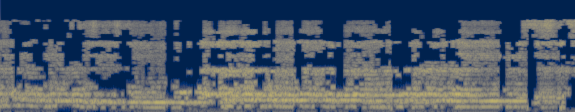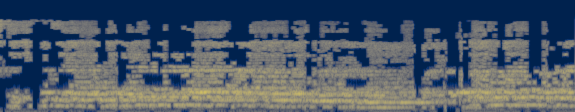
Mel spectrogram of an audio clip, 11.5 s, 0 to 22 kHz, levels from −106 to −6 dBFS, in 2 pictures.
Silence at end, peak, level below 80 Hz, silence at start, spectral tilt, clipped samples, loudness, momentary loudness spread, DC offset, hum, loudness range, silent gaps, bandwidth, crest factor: 0 s; -18 dBFS; -74 dBFS; 0 s; -2 dB/octave; under 0.1%; -33 LUFS; 6 LU; under 0.1%; none; 1 LU; none; 11 kHz; 16 dB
